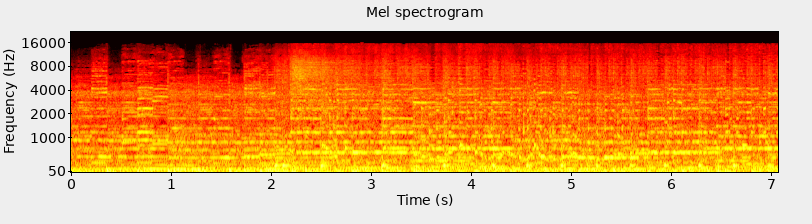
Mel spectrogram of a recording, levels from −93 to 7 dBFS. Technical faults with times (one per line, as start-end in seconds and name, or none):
4.04-7.07 time-stretched section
